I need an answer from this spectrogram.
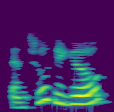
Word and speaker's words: Entschuldigung: How do we pronounce this? Guten Tag. Entschuldigung.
